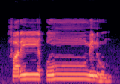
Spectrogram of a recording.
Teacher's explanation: ফা ওপেন রাখবেন, রি এক আলিফ টানবেন একদম পাতলা করে। আর কাফের উপরে যে তানবিন আছে, তানবিনের উপরে যেহেতু মিম আছে এখানে ইদগাম উইথ গুন্না হবে।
